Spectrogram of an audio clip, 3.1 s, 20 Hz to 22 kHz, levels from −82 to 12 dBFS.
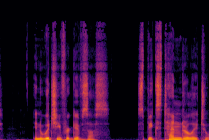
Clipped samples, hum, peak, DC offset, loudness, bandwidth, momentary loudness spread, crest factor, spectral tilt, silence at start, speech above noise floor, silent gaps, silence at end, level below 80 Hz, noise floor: under 0.1%; none; 0 dBFS; under 0.1%; -16 LUFS; 19 kHz; 13 LU; 18 dB; -5 dB/octave; 0 s; 27 dB; none; 0 s; -34 dBFS; -42 dBFS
